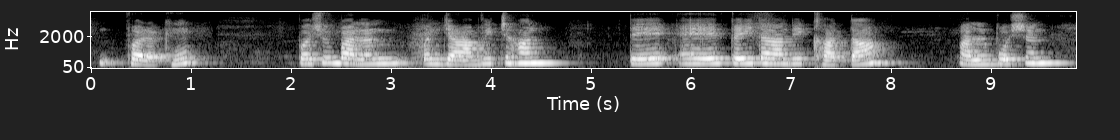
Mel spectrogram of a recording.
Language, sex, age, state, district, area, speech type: Punjabi, female, 30-45, Punjab, Jalandhar, urban, spontaneous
